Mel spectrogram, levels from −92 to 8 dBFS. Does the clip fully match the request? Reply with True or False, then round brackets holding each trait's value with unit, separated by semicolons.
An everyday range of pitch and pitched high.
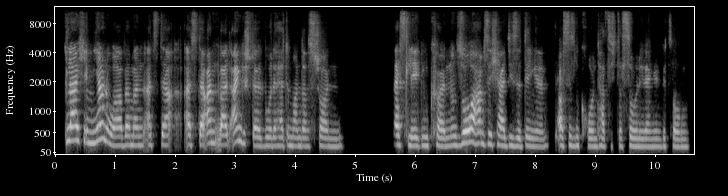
True (3.2 semitones; 200 Hz)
